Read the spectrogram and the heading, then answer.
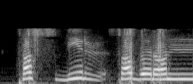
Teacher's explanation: الراء الاولى مرققة لان ما قبلها مكسور، فاصبر صبرا، راء التانية مفخمة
